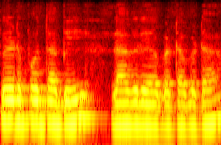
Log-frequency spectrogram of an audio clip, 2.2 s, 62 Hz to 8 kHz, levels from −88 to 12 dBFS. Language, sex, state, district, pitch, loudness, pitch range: Rajasthani, male, Rajasthan, Churu, 130 Hz, -13 LUFS, 125-140 Hz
